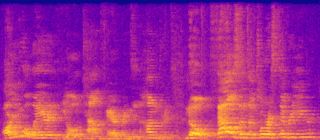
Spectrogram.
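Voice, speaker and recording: An actor playing a pompous, crooked, bullying town boss in a musical comedy, blustering and browbeating. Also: male voice, high voice, big pitch swings, normal speed, crowd noise. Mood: blustering anger. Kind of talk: musical comedy stage acting. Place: staged reading before a live audience. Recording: echoey live stage, distant mic, piano.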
